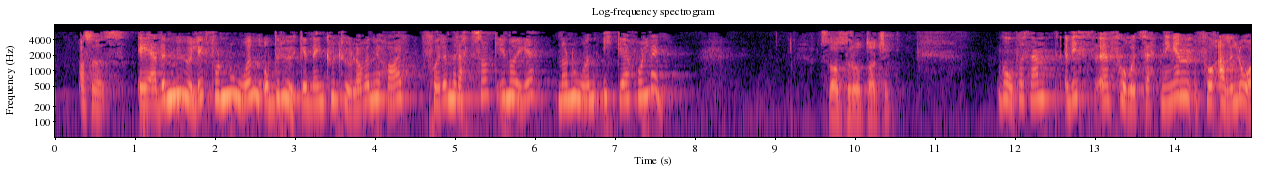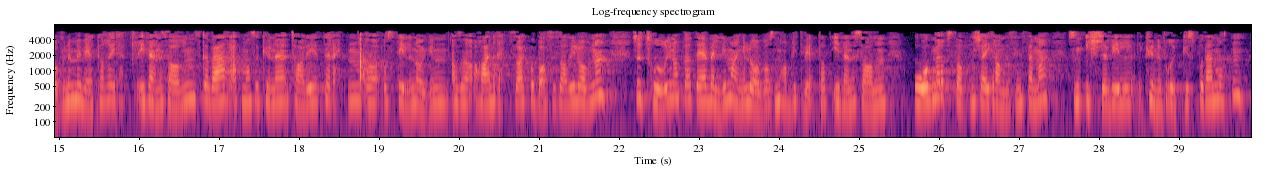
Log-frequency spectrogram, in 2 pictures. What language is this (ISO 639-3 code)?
nor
